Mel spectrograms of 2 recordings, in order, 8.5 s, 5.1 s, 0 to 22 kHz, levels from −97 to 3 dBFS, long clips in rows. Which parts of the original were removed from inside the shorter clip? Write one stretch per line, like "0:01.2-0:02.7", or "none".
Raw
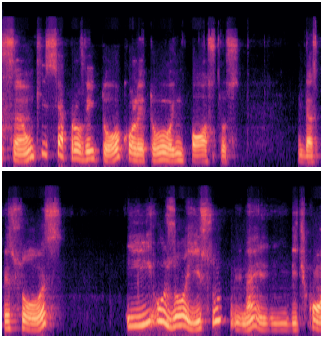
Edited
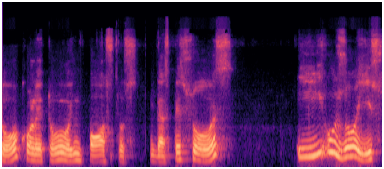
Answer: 0:03.3-0:03.9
